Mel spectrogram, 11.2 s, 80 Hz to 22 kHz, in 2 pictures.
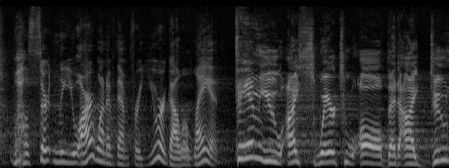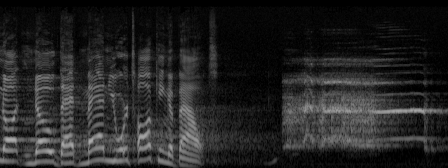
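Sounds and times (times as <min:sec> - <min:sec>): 
speech: 0:00.2 - 0:08.4
rooster crowing: 0:09.2 - 0:11.2.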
